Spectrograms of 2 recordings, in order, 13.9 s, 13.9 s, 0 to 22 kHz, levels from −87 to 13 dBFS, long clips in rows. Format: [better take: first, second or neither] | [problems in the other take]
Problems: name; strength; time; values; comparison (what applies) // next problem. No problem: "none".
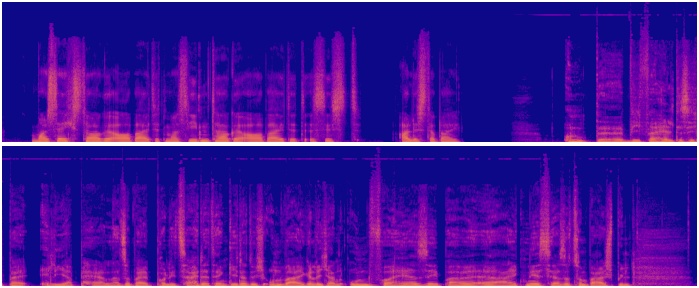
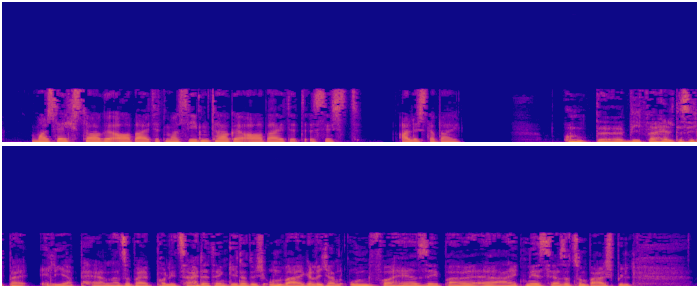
first | garbled, watery; slightly; nothing above 8 kHz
